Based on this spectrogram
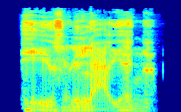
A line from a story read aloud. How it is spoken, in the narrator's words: Voldemort hissed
